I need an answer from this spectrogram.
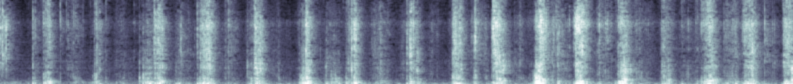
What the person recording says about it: Listen to how crispy it is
